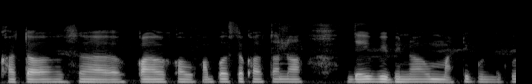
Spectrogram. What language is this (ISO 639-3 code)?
ori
